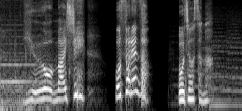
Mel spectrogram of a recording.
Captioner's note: glint!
